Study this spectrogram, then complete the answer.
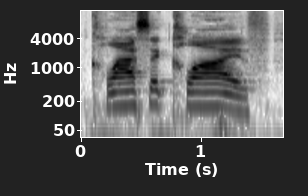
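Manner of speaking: very slow, stretched-out tagline; savouring it. Acted. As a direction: draw out both words like a slogan. Savouring a running joke.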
